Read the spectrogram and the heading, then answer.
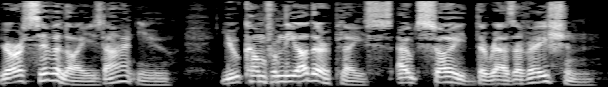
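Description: A man's voice: on the low side, big pitch swings, measured pace, a little mellow, breathy edge, no echo, dull audio, full character voice. A man voicing an earnest, emotional young man who speaks in an intense, trembling way. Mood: impassioned.

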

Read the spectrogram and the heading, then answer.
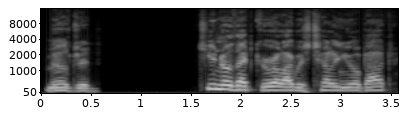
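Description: An agitated husband from a storybook reading, acted by a man. He presses with urgent, incredulous questions, his pitch raised in frustration. The sound is dry and close. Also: smooth, dry recording, close to an everyday voice. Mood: quiet, insistent. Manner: rapid-fire incredulous questioning, shouting when frustrated.

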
